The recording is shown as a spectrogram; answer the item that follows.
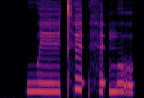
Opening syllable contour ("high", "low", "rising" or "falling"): low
